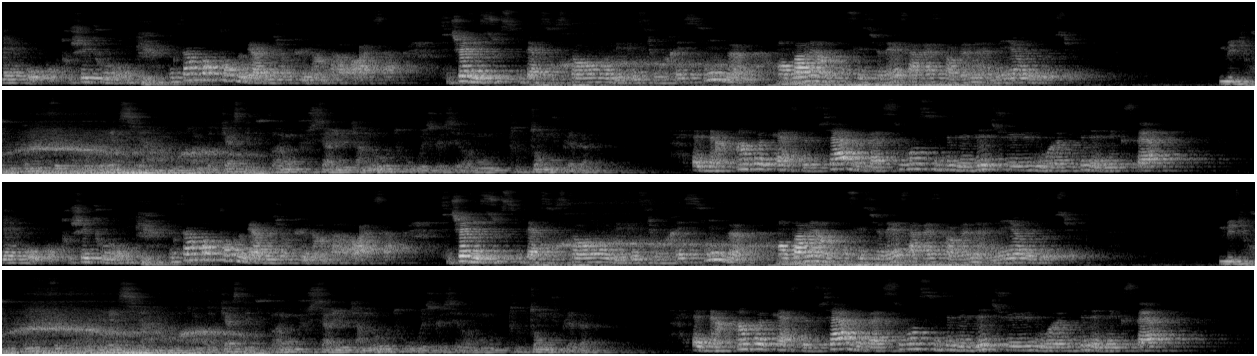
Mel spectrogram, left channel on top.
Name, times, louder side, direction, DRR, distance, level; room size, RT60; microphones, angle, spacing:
voice 1, 0.0-1.2 1.8-5.4 5.7-8.3 8.5-10.7 19.4-24.1, right 2 dB, 5° left, -7 dB, 0.9 m, -26 dB
sound 1, 5.2-10.0 12.3-15.1, right 1 dB, 65° right, 0.7 m, -32 dB
voice 2, 12.2-18.4, equal, 25° right, -7 dB, 0.6 m, -34 dB
3.7 x 2.2 x 4.2 m, 1.2 s
head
